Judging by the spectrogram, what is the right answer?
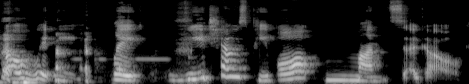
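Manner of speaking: slow, drawn-out, mocking, scornful tone.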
